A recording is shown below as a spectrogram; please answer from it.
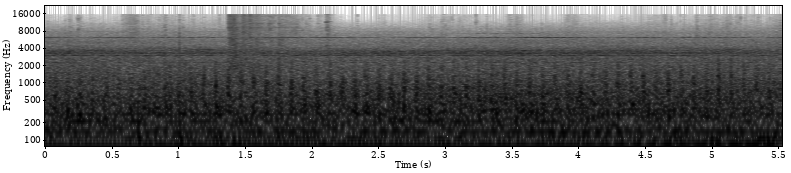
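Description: A steady, loud video game helicopter rotor drone with a continuous buzzing thrum throughout, no talking.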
